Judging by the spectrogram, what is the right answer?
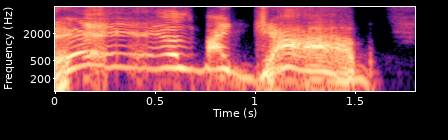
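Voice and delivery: mock very high, very slow, drawn-out Boston blubbering. Ranking movie picks, the speaker retells a scene as a mock-crying Ben Affleck impression. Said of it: "crying like a little bitch boy from Boston".

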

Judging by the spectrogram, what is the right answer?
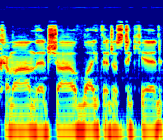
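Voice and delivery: ordinary delivery

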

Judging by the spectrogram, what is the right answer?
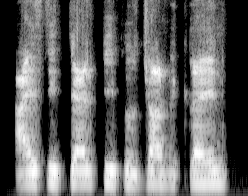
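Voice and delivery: put-on Austrian-accented action-hero voice. Acting out an audition tape for the kid role: Arnie voice. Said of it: "a cassette of Arnie auditioning".

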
